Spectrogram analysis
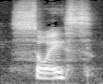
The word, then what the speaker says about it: Seuss: supposed to be pronounced soice like like rhymes with voice um but he switched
